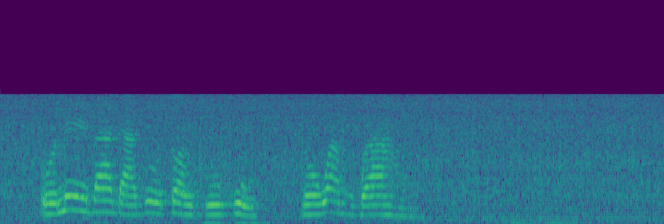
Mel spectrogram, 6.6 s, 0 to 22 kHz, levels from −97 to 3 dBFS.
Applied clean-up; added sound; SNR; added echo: none; Rain; 11 dB; none.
